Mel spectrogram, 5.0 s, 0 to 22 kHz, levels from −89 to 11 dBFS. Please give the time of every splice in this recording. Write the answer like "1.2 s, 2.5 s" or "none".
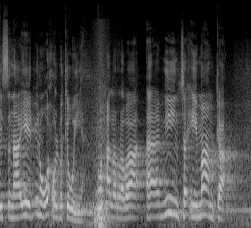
2.0 s

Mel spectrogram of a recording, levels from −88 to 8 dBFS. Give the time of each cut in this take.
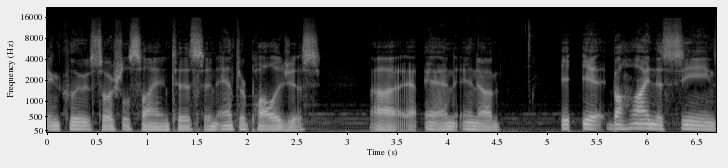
none

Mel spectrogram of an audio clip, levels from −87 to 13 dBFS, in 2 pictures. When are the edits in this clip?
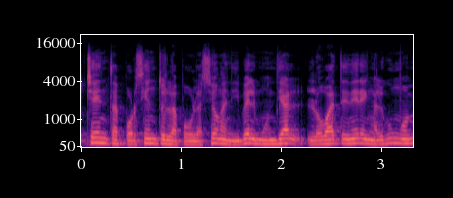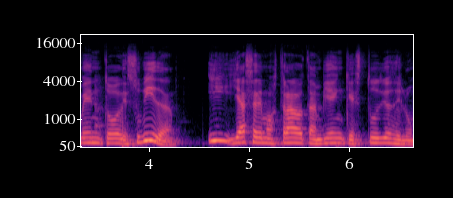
3.7 s, 4.4 s

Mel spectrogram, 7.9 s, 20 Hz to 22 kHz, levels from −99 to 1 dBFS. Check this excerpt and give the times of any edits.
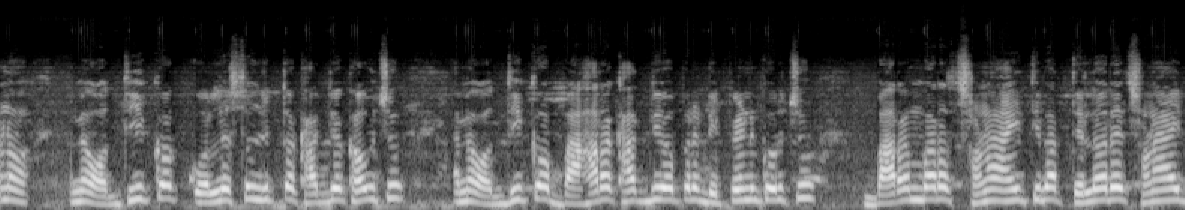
none

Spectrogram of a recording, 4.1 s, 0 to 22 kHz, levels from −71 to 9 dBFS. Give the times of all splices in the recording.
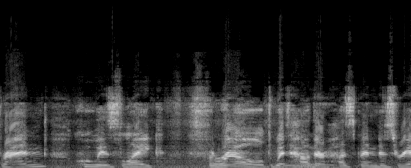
none

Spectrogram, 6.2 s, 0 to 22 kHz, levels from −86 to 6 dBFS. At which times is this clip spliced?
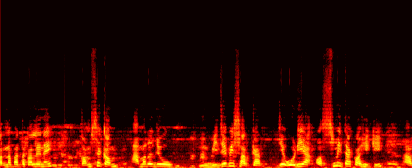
none

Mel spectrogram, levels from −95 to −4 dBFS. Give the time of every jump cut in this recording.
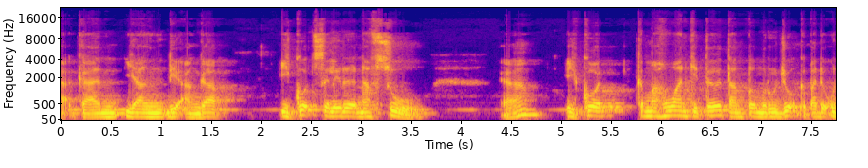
none

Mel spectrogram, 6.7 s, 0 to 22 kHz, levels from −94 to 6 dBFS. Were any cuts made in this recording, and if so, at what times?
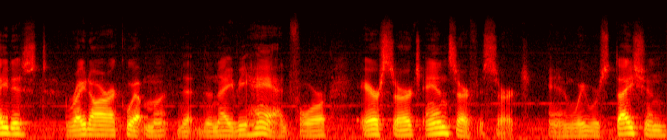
4.0 s

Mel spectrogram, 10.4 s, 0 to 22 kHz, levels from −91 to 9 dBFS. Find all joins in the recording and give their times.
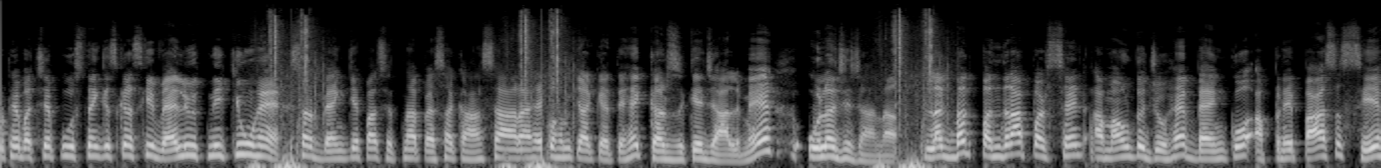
2.2 s, 4.1 s, 6.8 s

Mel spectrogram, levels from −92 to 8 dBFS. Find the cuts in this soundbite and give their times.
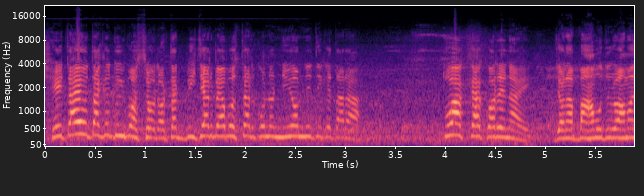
4.9 s

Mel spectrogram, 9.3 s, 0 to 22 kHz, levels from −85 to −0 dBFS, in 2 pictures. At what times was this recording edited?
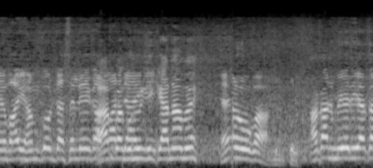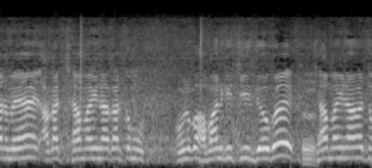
2.9 s

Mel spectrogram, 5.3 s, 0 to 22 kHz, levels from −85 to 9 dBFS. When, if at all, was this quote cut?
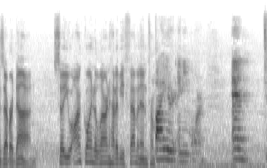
3.0 s

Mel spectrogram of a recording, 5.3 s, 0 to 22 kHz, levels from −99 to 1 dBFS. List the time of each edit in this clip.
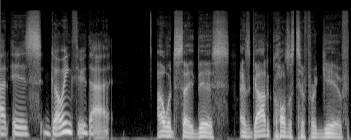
none

